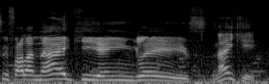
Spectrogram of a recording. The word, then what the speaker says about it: Nike: Então no Brasil a gente fala Nike. Nike. Só que não é Nike. É? Nike. Tem que pronunciar Just do esse sonzinho no final.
